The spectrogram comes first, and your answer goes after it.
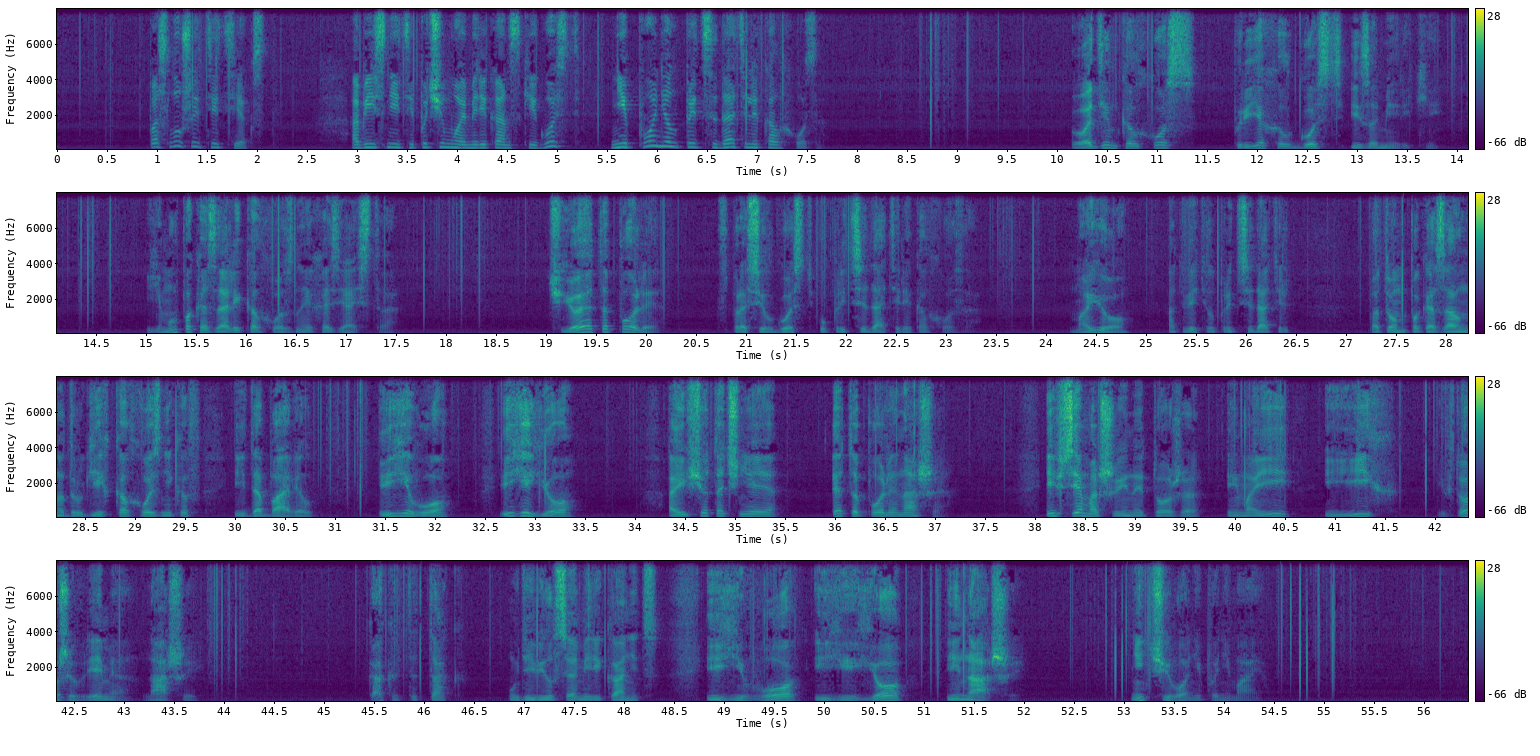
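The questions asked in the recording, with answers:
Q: Объясните, почему американский гость не понял председателя колхоза.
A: Поле и машины в колхозе общие: они принадлежат всем колхозникам сразу, а американец к такому не привык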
